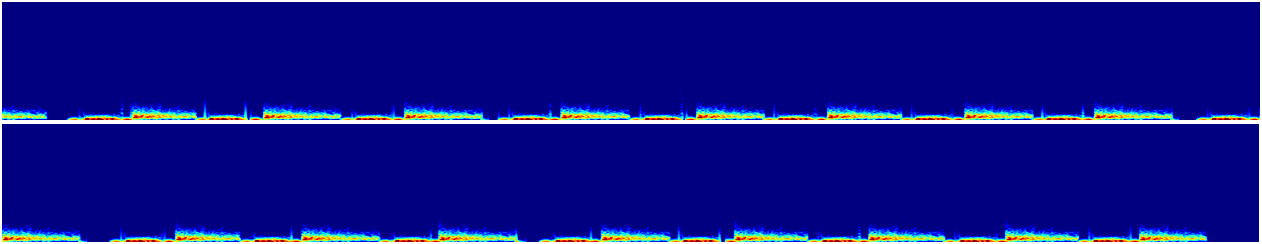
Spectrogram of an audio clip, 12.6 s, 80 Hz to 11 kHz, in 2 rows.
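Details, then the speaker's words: Severe aortic regurgitation with a systolic flow murmur: a regular heartbeat at about 87 a minute with murmur filling much of each cycle. "Listen once again to a patient with severe aortic regurgitation and a systolic flow murmur."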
